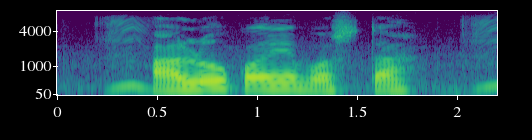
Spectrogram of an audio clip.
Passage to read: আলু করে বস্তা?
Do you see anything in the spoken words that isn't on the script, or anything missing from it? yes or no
no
